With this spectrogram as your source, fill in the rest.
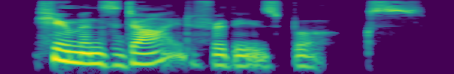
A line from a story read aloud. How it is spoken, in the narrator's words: Micah purred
